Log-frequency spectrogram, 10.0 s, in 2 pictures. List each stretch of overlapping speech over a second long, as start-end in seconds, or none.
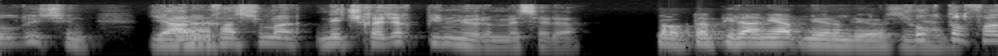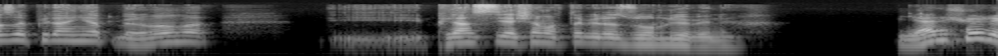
none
